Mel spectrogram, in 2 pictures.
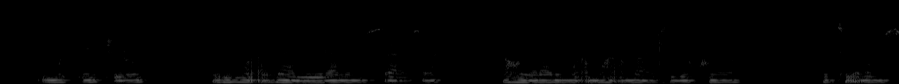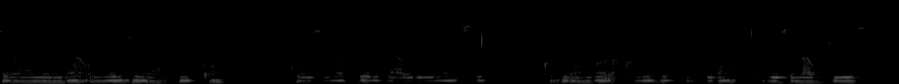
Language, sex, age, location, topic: Kinyarwanda, male, 18-24, Kigali, health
